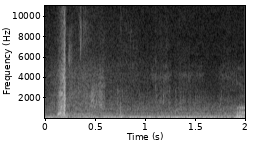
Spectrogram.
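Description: A golf club striking the ball on a full tee shot: one sharp click just after the start, over a low steady hum.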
